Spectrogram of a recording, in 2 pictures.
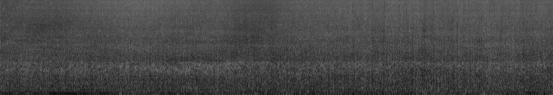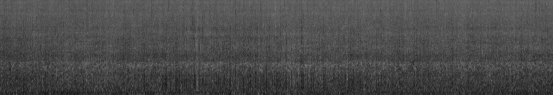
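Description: Heavy rain falling on an umbrella overhead and on the street, a steady hiss, with city traffic running underneath; a louder low rumble passes about a second in.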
